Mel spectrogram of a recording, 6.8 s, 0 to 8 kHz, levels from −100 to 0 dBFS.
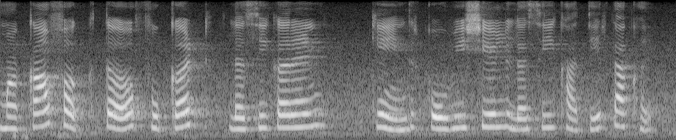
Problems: none marked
